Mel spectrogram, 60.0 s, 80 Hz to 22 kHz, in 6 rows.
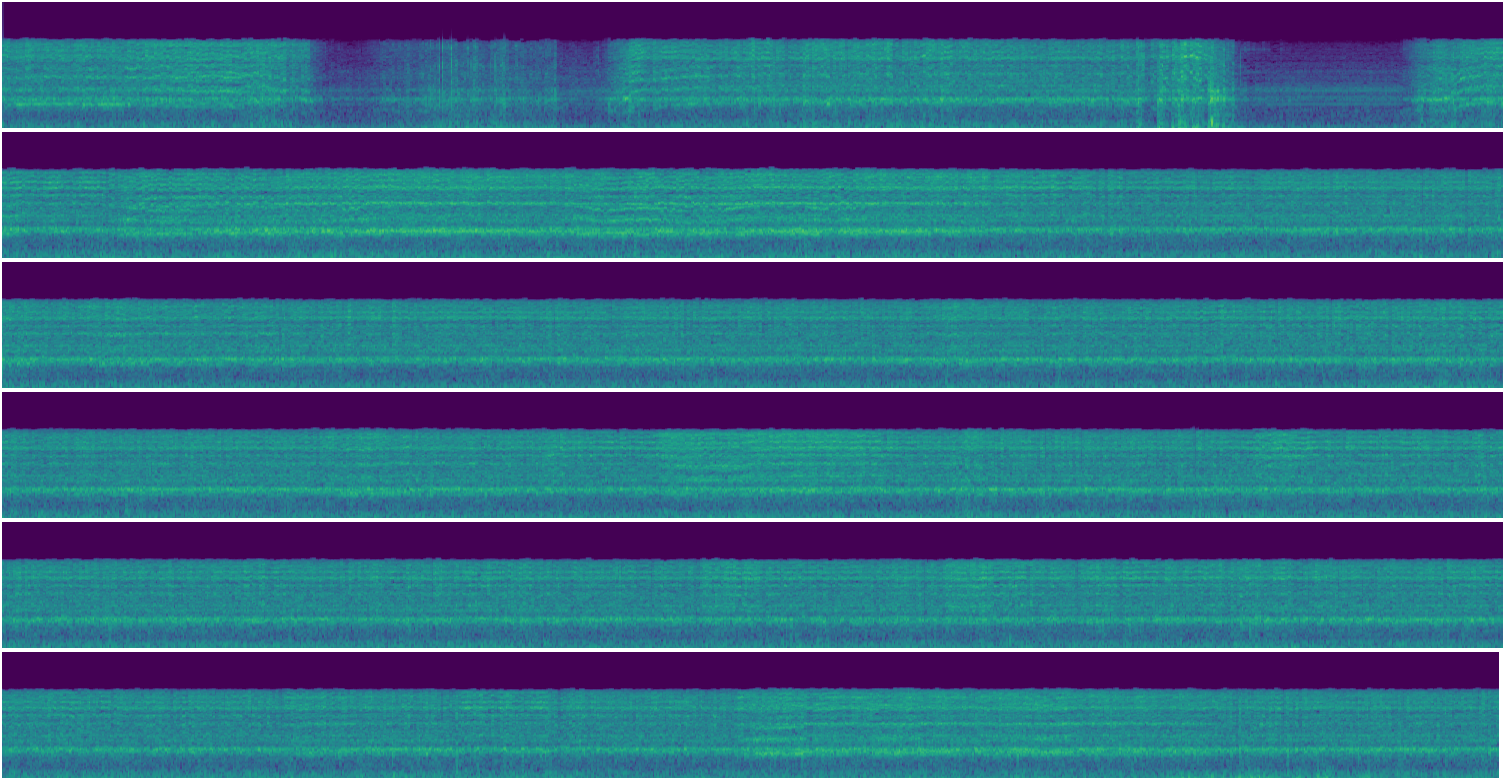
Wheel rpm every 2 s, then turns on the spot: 200, 50, 150, 220, 50, 190, 220, 220, 230, 240, 230, 230, 230, 230, 240, 230, 230, 230, 230, 230, 230, 230, 230, 230, 230, 230, 230, 230, 230, 230.
2-4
